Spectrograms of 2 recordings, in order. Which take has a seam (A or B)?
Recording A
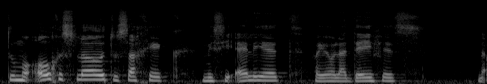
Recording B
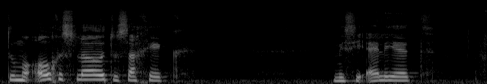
A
